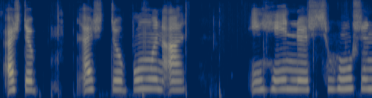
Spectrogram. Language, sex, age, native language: Icelandic, male, 9, Icelandic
